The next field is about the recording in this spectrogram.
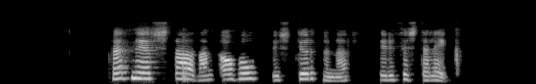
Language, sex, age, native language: Icelandic, female, 40-49, Icelandic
